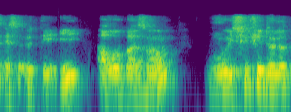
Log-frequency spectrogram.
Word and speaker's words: SETI: C'est SETI, comme ça se prononce, SETI, @home.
